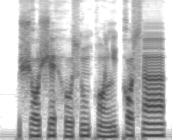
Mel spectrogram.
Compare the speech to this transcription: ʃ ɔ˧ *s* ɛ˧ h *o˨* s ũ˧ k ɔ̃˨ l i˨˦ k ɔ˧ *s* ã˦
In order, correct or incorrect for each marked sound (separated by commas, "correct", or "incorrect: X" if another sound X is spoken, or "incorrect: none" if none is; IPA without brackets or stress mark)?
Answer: incorrect: ʃ, correct, correct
